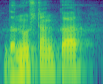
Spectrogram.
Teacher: अब ट ठ और श मूर्धन्य वर्ण आ गए तो विसर्ग का भी मूर्धन्य श बन जाएगा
